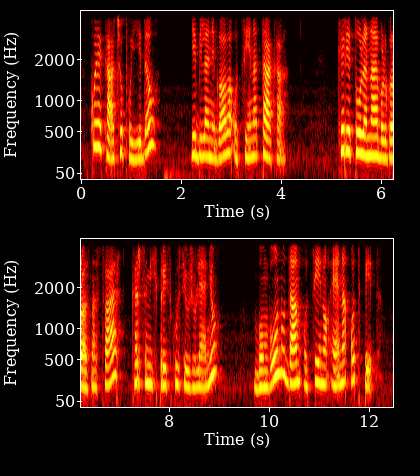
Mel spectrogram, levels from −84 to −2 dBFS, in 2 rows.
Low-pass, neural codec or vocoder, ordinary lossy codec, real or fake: 3.6 kHz; vocoder, 24 kHz, 100 mel bands, Vocos; Opus, 64 kbps; fake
